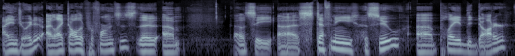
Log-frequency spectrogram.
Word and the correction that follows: Hsu: It's actually pronounced Shu.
